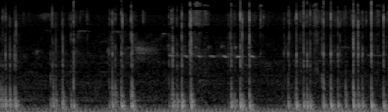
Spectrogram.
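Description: Long blue almond-shaped nails on both hands tap and scratch the large, solid, weathered grey wooden boards of an outdoor dock. Quick clusters of dull, woody knocks with a low thud die away almost instantly, between softer scratchy strokes over a steady low rumble.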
